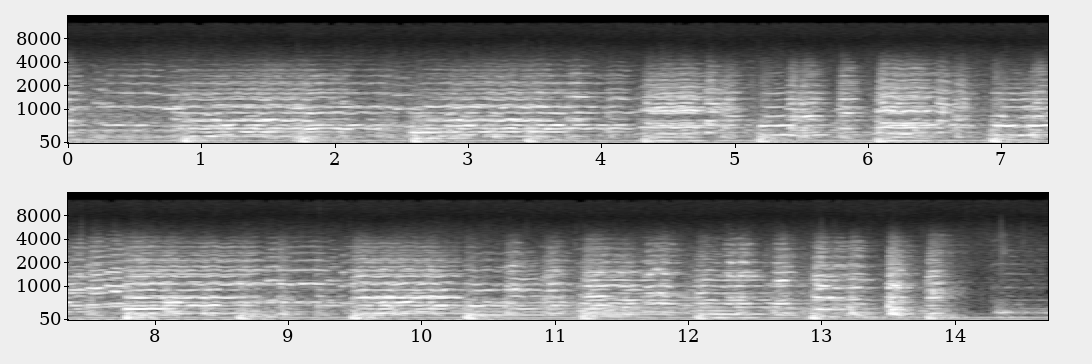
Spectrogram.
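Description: Orchestra playing a Viennese waltz, with brass instruments prominent and a steady beat in the bass.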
